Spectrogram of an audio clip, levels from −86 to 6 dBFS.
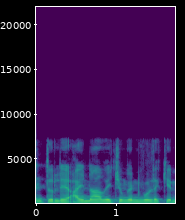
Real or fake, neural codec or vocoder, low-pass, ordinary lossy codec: fake; codec, 16 kHz, 4 kbps, X-Codec, HuBERT features, trained on balanced general audio; 7.2 kHz; none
